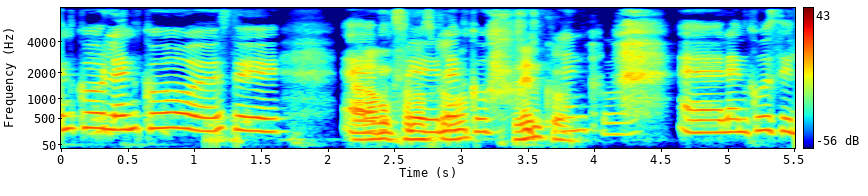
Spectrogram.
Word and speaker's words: LNKO: La première question c'est est-ce qu'on prononce elenkoen ? Lenko, c'est Lenko.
